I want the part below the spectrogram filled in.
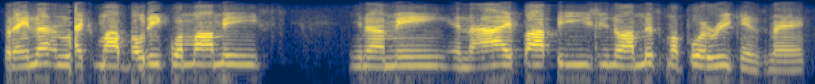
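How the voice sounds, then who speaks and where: A man's voice: medium pitch, flat delivery, a little fast. A man hosting a casual call-in talk show, speaking in loose slang and repeating himself for emphasis. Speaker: talk radio host. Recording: narrow, tinny phone-line radio sound.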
